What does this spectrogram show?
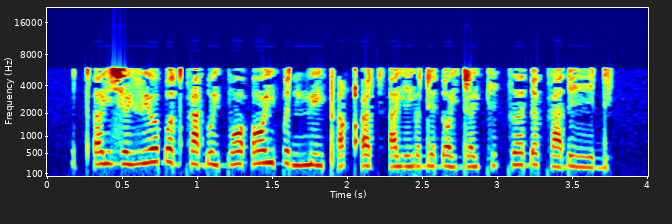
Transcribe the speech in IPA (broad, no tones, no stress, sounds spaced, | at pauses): tʼ ɐ j z ʏ vʲ ɔ ɠ ɔ d k a ɠ ʊ j b ɔ ʔ ɔ j ɓ ə d mʲ ʊ j pʼ ɛ qʼ ʏ t͡sʼ a j i j ʊ d ʏ ɗ ɔ j d œ j k i k ə ɗ ɐ k a ɗ i d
